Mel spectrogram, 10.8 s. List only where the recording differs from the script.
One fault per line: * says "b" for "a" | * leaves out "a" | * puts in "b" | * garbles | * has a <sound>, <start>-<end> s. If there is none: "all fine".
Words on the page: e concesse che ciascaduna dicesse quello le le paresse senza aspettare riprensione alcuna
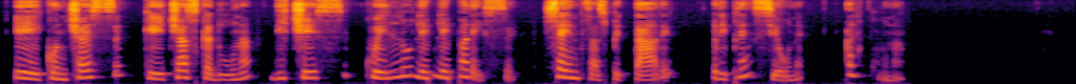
all fine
